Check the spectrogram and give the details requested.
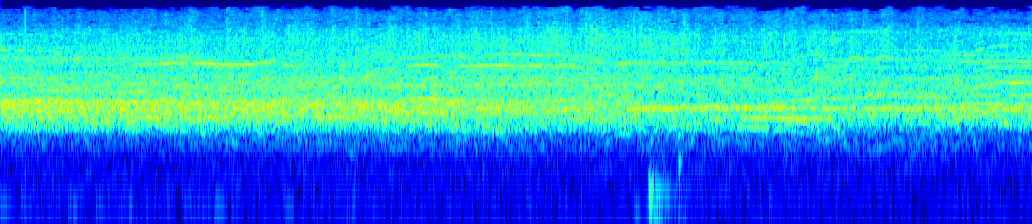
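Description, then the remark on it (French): A large crowd applauds and cheers steadily, a dense wash of clapping with scattered whoops, at the opening of a live concert recording. “C'est cool les applaudissements au début, mais bon, voilà, on est obligé.”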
